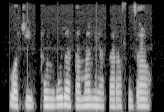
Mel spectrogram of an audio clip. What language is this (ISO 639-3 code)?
swa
